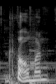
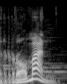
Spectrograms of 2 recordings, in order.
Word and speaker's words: Román: Muy probablemente en el caso de las tierras de los Román, probablemente a lo mejor la gente decía Roman en lugar de Román, y así, con tanto decir Roman, terminó convirtiéndose en Roma.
